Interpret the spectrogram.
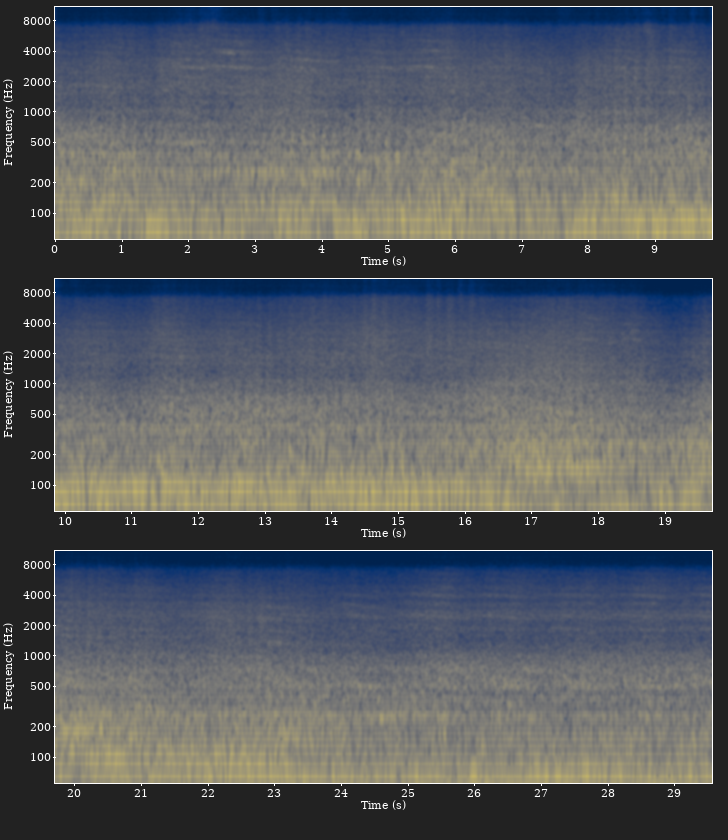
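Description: BNSF freight train running, heard from aboard: a steady, loud rumble and rattle of steel wheels on the rails and of the cars.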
